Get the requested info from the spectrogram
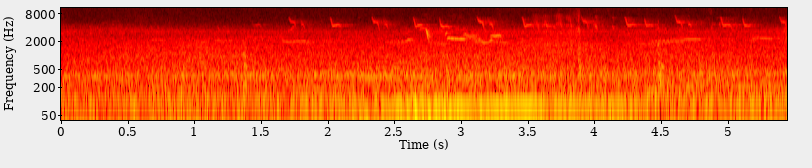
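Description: Small birds chirping in quick, repeated short high notes over a low steady outdoor hum that swells a little midway.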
